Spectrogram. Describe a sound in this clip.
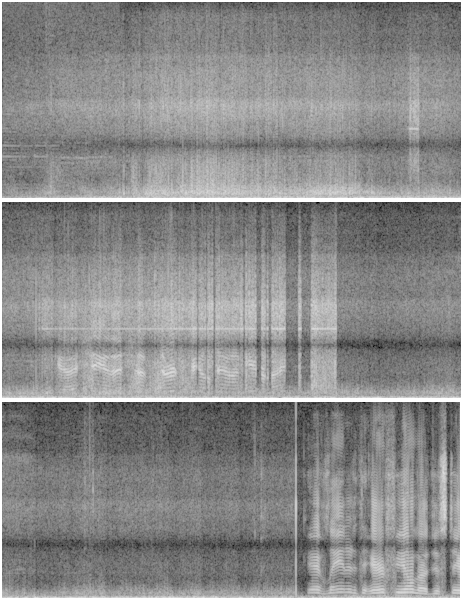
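An ultralight aircraft engine drones steadily.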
